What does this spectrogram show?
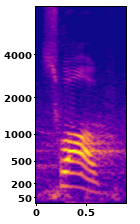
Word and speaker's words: suave: How do you pronounce it? Suave.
